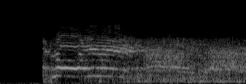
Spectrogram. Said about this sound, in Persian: از تخار تا غزه فریاد مردمی که برای مسلمانان بی‌دفاع فلسطین به صدا در آمده است.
